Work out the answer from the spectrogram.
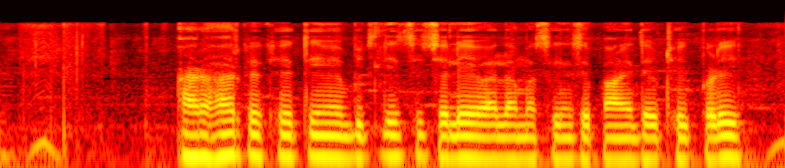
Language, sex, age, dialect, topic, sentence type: Bhojpuri, male, 18-24, Western, agriculture, question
